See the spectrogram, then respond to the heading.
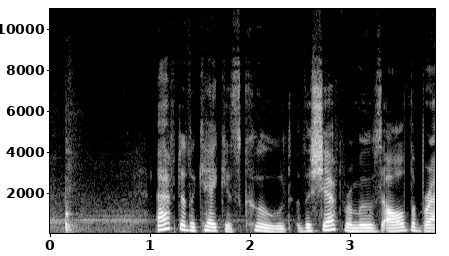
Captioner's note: voiceover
